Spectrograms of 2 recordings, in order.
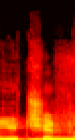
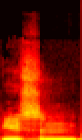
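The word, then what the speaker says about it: Miucin: Yeah, Mewson, not Mewchin like I thought.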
